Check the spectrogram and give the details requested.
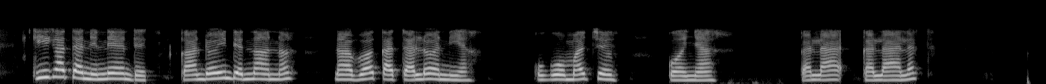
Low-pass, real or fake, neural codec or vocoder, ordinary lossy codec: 5.4 kHz; fake; codec, 16 kHz, 8 kbps, FunCodec, trained on LibriTTS, 25 frames a second; Opus, 32 kbps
